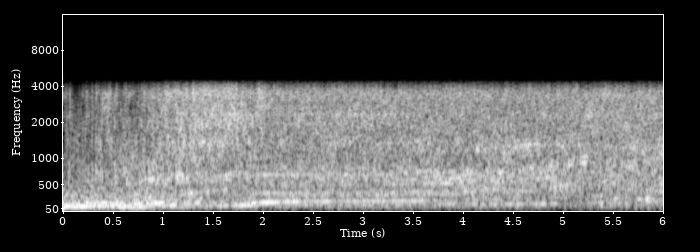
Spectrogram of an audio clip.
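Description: Two Chevrolet Nova drag cars' engines running loud at the start line, then accelerating hard away down the strip.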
